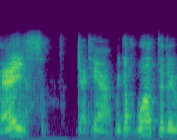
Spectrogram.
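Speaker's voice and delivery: very loud character voice, bellowed at full volume. Trying a Doctor impression after choosing which Doctor to do: Sylvester McCoy impression. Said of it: "we could try Sylvester McCoy first".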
